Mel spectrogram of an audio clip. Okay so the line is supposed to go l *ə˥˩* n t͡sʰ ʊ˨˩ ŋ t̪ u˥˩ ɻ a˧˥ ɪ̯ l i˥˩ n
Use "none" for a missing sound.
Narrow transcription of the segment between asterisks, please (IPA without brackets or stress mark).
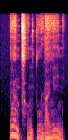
ə˥˩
